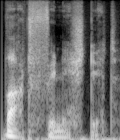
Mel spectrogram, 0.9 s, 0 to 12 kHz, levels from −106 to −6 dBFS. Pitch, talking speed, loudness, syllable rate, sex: 85 Hz, 200 wpm, -21 LUFS, 5.8 syllables/s, male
